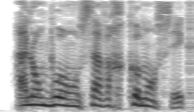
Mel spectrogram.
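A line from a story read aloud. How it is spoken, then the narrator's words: Shouted. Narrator (French): cria Fauchery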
